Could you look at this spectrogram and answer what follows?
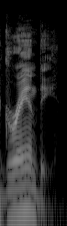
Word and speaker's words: Grande: and she said, I don't want to drop the Grandy. That's how she pronounced it herself.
